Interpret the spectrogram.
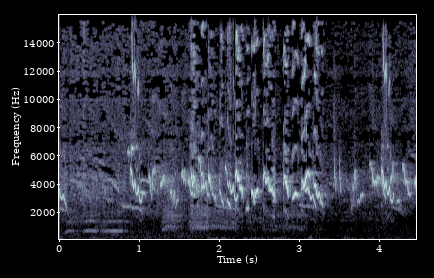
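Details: Kecial kuning, the lemon-bellied white-eye from Lombok, in continuous high twittering song after ciak-ciak prompting, quick zigzag notes running for several seconds, with soft lower whistles underneath at the start.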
